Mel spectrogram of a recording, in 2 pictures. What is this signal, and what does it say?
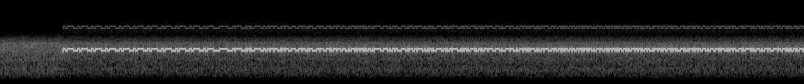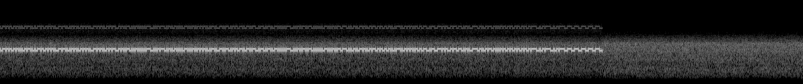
NAVTEX (SITOR-B), 100 baud, 170 Hz shift, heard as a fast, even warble, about 1900 Hz centre. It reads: ZCZC LA52 NAV WARNING 305. BUOY IN PSN 00-24S 171-14W UNLIT. NNNN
